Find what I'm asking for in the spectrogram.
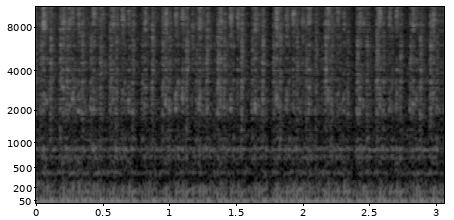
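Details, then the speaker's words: LS V8 truck after cam swap, tuned with HP Tuners: in gear with idle target 600 rpm it chugs slow and lumpy, barely running; idle speed set too low. "so it's calling for 600 I see steps are still in that and that sounds too slow play it's barely barely running at that"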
